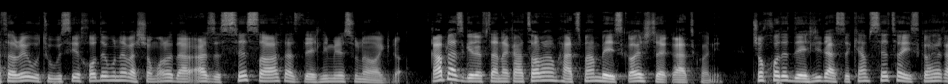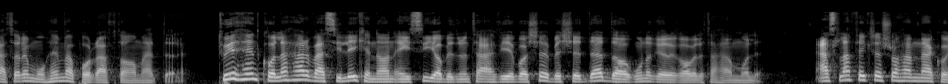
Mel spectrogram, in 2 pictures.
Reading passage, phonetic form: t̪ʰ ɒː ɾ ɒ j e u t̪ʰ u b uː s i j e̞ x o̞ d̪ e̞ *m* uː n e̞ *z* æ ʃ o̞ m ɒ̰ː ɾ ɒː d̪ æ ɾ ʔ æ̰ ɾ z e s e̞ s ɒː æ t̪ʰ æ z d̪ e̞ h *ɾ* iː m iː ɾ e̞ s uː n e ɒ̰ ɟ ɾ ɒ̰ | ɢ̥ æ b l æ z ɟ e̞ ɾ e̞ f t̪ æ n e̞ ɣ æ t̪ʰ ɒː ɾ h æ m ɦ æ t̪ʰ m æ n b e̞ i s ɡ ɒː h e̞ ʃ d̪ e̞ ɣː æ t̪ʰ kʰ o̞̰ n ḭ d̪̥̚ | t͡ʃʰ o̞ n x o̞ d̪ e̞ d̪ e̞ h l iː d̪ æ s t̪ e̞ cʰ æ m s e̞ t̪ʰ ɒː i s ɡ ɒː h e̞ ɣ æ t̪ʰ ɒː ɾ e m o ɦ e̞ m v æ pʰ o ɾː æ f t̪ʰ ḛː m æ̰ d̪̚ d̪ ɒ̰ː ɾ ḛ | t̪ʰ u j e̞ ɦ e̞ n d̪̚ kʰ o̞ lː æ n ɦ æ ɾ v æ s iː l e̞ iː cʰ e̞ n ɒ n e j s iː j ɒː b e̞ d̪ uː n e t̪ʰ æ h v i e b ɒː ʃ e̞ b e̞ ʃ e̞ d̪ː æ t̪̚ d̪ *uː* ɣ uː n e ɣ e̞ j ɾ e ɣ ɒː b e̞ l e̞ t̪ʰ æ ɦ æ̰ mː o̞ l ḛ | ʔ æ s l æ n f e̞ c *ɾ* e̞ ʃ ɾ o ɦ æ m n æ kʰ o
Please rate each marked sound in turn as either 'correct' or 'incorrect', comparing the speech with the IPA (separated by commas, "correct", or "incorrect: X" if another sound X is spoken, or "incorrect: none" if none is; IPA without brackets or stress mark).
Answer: correct, incorrect: v, incorrect: l, incorrect: ɒː, correct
